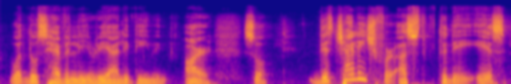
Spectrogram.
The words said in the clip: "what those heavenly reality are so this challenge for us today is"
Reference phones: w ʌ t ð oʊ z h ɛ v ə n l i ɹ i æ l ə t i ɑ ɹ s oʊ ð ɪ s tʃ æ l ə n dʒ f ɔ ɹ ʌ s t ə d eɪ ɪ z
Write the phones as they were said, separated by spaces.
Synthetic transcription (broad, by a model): w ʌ t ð oʊ s h ɛ v ə n l i ɹ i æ l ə t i ɑ ɹ s oʊ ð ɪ s tʃ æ l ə n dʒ f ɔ ɹ ʌ s t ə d eɪ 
